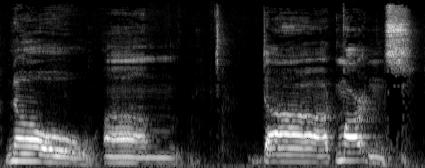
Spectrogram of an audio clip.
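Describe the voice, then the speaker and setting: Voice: medium pitch, very slow, mellow. An actor in a staged play reading playing a flustered, grumpy older father who sputters and halts indignantly. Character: flustered older father, grumpy small-town shoe seller.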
